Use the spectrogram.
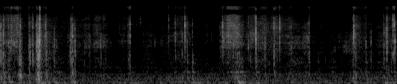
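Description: Fingers open and fold the flaps of a multicolor and red rainbow origami paper sheet and crease it. The result is quiet, bright crinkling in short dry bursts, with almost no low end, and the louder crinkles stand out from a soft rustle.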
